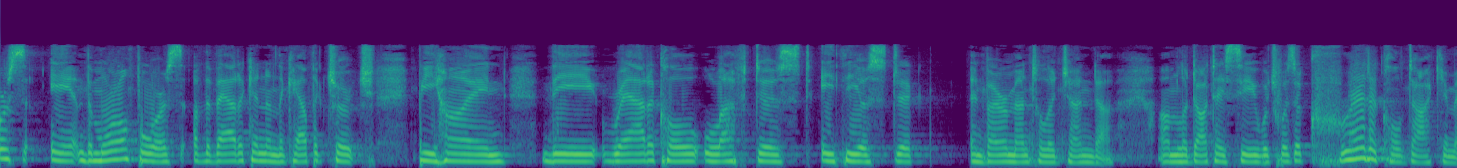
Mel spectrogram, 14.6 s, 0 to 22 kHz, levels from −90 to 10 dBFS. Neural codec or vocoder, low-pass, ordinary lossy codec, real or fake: none; 7.2 kHz; MP3, 48 kbps; real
